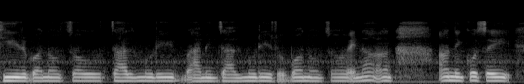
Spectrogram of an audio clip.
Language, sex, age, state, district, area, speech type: Nepali, female, 45-60, West Bengal, Darjeeling, rural, spontaneous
